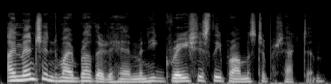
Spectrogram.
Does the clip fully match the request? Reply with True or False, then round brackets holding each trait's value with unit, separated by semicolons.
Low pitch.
False (150 Hz)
